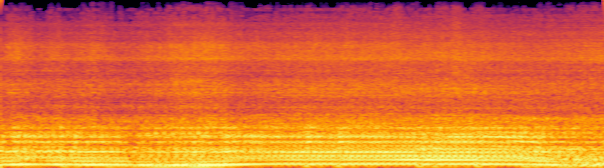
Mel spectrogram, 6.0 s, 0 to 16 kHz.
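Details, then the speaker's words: 1969 Buick Special Deluxe V8 with fuel-starvation stalling, after carb rebuild, while adjusting idle mixture screws and distributor timing: deep lumpy, wavering idle, no throttle input, running worse; rough running, cause unknown. "I'm starting to get confused. It's running worse. I don't know why."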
